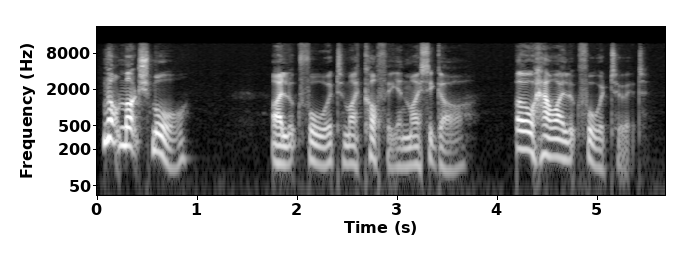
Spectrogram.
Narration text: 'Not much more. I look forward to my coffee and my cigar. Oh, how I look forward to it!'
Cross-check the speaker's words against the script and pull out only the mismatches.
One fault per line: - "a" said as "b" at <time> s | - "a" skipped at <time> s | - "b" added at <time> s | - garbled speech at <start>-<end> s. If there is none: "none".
none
